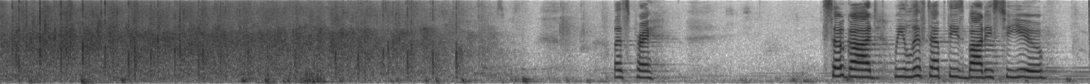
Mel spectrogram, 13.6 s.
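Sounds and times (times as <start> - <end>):
crowd clapping for children: 0.0 - 7.4
speech: 7.7 - 8.3, 10.4 - 13.2.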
